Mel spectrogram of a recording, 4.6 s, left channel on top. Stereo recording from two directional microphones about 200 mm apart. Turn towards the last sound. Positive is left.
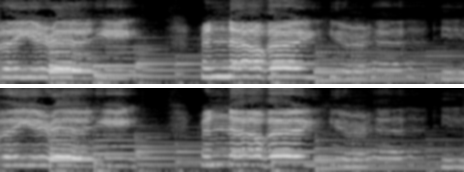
turn(degrees=0)  # may be behind; listen again after turning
